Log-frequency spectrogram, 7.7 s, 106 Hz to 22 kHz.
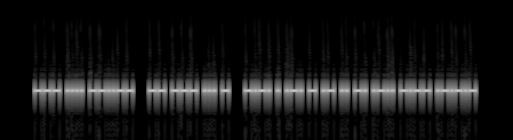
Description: Morse code, heard as a keyed tone, about 36 wpm, 700 Hz. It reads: OH, MOST CERTAINLY.
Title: Sentences from Top 1000 Words - Review Part 1 - 35wpm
